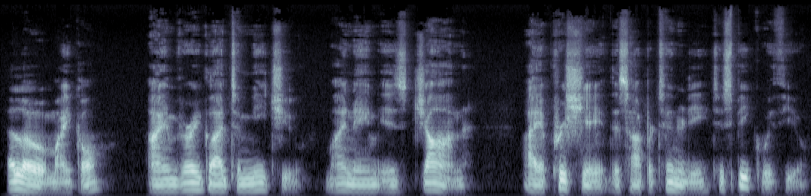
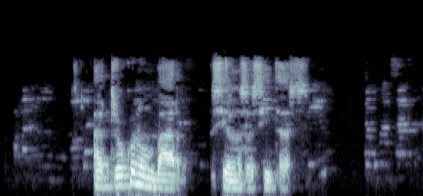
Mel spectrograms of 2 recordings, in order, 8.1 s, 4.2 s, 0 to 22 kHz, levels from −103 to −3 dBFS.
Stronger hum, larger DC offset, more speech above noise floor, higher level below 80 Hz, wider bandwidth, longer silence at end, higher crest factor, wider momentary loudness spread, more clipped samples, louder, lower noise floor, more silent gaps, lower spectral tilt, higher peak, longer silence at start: neither; neither; first, 43 dB vs 37 dB; about the same, -60 dBFS vs -56 dBFS; first, 18.5 kHz vs 7.8 kHz; about the same, 0.1 s vs 0.2 s; about the same, 20 dB vs 18 dB; about the same, 14 LU vs 13 LU; neither; second, -25 LUFS vs -17 LUFS; first, -68 dBFS vs -53 dBFS; neither; about the same, -4.5 dB/octave vs -5.5 dB/octave; second, -6 dBFS vs -2 dBFS; second, 0.05 s vs 0.95 s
